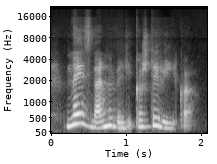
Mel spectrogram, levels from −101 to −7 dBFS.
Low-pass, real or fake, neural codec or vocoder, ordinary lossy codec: 19.8 kHz; fake; codec, 44.1 kHz, 2.6 kbps, DAC; Opus, 24 kbps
